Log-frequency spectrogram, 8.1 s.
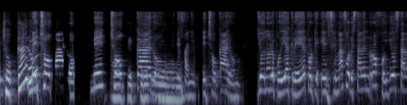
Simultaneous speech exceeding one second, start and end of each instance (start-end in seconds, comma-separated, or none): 2.2-3.8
